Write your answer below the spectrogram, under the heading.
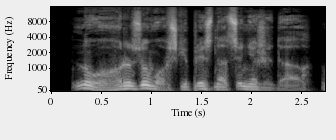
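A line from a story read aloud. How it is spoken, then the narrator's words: Breathed out. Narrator (Russian): выдохнул он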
